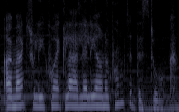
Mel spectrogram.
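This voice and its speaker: A woman's voice: medium pitch, normal speed, lightly acted. An actress playing a composed female leader who openly admits her feelings. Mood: candid. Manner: calm, direct and dry. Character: composed female leader of an order, candid in romance. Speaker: player character. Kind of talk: video game dialogue. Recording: loud music underneath.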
